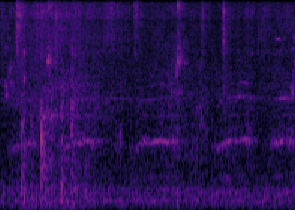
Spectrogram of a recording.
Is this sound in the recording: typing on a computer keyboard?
no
